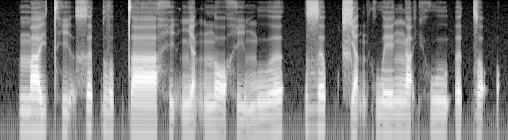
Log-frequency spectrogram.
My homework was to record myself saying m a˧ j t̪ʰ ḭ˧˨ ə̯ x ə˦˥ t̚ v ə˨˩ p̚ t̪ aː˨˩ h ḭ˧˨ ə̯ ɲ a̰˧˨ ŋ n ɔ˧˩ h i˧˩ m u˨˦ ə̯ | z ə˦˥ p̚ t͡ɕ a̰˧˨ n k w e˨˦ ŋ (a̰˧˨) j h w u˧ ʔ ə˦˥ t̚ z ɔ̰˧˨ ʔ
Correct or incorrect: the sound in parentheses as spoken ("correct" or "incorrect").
correct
